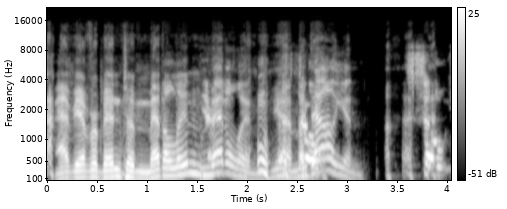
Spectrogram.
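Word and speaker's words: Medellín: Alex, you mispronounced that with the two L's. It's not Lynn. It's yeah, exactly. Correct. Have you ever been to Medellin?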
